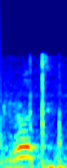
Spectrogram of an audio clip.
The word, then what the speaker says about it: root: raíz de esta parte la raíz también se pronuncia como ruth no de nombre de ruth guadalupe nacional ruth así de esta manera root esto significa en español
